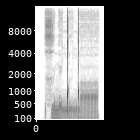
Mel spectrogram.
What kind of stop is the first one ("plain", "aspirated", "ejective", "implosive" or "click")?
click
